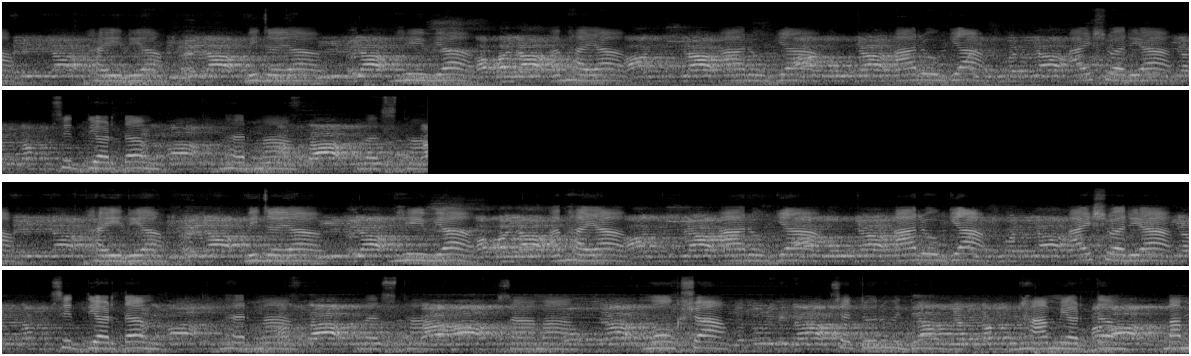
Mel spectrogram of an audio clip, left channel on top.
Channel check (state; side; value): drops out; left; at 16.2 s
